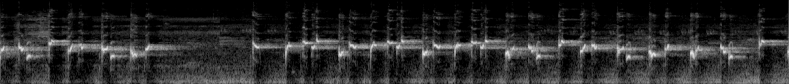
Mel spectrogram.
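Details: Yellow-vented bulbul delivering a long, rapid fighting song used as a lure to set other bulbuls singing: a fast, continuous run of bubbly, warbled notes that jump up and down in pitch, broken by one short pause.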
